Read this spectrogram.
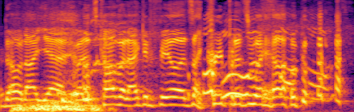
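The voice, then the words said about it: Wisconsin accent, sounds Canadian. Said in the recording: “you guys have a really weird accent ... we talk like Canadians ... the Wisconsin accent”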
